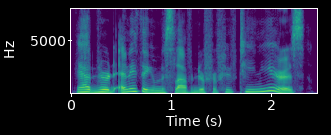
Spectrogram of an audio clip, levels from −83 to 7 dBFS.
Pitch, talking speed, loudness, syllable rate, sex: 200 Hz, 245 wpm, -17 LUFS, 6.6 syllables/s, female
